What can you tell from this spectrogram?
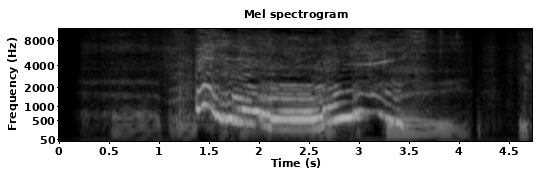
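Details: Rhodesian Ridgeback howling along as a person sings Happy Birthday indoors; a long, wavering, tuneful howl swoops up, holds, and slides down over two seconds after a brief human sung phrase.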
